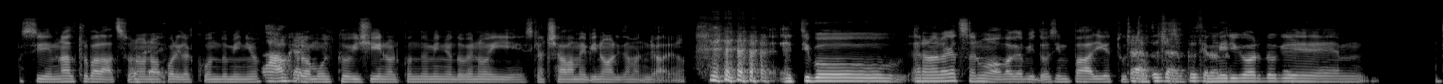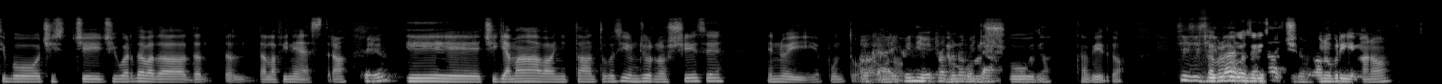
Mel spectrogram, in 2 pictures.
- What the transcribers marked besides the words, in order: chuckle; unintelligible speech; sniff; "Cioè" said as "ceh"; tapping
- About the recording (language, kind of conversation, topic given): Italian, unstructured, Qual è il ricordo più bello della tua infanzia?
